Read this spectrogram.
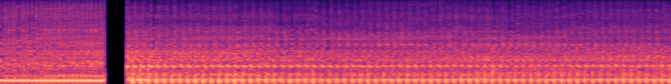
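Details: Commercial walk-behind two-stroke leaf blower, bought not running with reported carburetor problems, repaired and run on the ground to check smoke: fast, even putter at a steady speed after a brief cut-out, no misses or knocks; runs healthy.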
